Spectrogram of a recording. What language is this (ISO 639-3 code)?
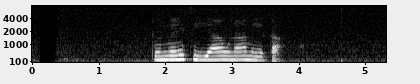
sin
